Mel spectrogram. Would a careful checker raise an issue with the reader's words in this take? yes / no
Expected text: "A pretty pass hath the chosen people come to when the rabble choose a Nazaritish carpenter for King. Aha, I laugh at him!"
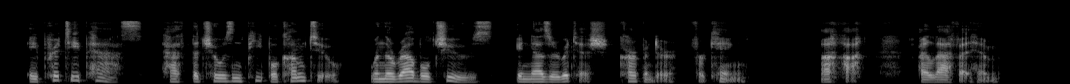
no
